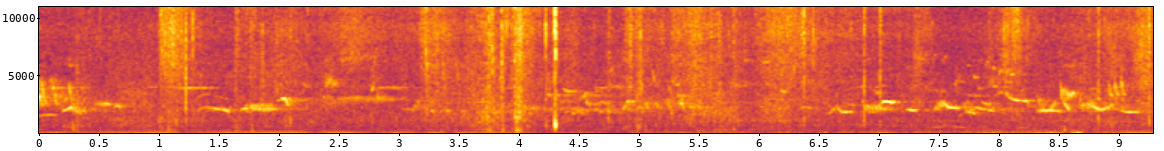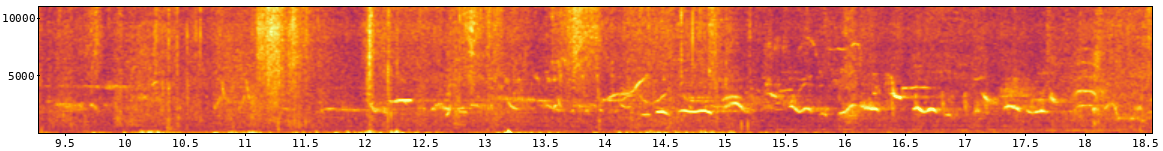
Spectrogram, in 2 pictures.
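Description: Outdoor ambience of small birds chirping and singing throughout, over a low steady hum that stops about three-quarters of the way in. Footsteps and rustling through undergrowth come up near the middle.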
